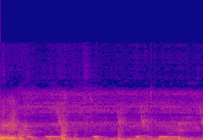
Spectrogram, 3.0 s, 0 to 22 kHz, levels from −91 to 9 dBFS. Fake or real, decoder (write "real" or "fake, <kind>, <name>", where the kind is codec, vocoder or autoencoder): real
